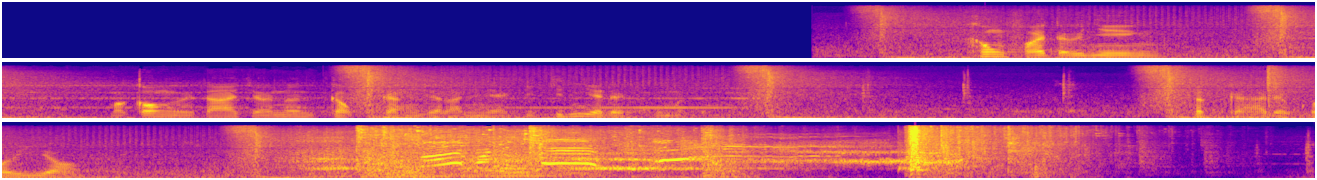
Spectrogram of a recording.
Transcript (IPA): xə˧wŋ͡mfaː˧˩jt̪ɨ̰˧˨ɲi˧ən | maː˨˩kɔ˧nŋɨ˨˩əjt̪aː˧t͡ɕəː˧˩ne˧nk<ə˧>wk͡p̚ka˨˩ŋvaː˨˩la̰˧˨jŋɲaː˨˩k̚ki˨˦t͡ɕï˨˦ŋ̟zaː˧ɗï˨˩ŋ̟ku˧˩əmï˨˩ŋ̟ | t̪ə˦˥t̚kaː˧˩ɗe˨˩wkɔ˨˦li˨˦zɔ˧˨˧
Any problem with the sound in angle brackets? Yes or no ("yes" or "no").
yes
